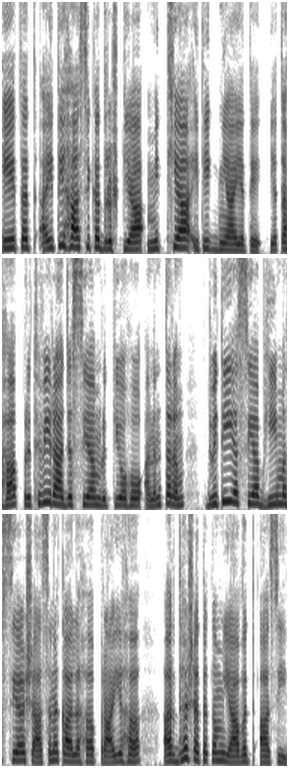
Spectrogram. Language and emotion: Sanskrit, neutral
